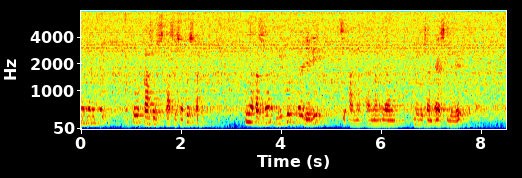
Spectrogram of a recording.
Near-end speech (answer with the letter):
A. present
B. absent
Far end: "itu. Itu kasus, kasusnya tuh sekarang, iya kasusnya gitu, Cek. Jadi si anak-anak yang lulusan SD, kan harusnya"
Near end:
B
